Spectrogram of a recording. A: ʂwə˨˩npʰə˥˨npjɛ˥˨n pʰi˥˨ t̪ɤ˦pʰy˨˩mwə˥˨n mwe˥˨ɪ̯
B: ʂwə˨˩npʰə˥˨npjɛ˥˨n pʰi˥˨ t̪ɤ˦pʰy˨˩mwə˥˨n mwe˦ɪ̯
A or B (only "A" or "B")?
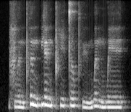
B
